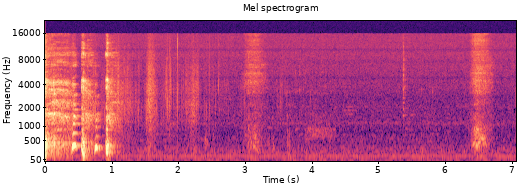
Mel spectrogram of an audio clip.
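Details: Cough in a person with bad allergies and sneezing, now coughing; they wonder if it is allergies. A quick run of four short, dry coughs, then quiet with a faint breath and a throat noise.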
